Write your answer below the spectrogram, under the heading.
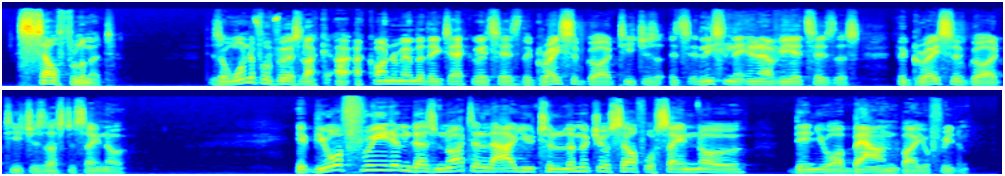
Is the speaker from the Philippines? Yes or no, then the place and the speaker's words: no; South Africa; now in United States; I identify more as American than I do as South African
